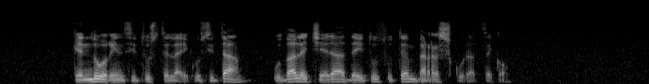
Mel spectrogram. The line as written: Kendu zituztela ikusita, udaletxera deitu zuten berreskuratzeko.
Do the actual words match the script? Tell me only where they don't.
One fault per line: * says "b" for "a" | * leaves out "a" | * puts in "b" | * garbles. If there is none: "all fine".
* puts in "egin"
